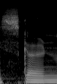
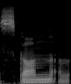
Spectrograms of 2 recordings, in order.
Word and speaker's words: scone: I say scone like rhymes with cone. Yeah. But scone that rhymes with gone feels more English to me.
